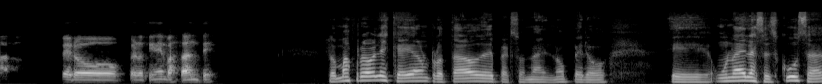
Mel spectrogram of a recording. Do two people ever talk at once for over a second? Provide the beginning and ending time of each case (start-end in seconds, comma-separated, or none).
none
